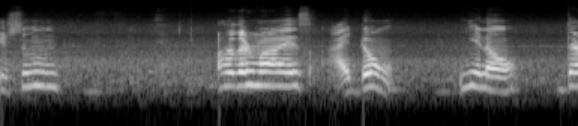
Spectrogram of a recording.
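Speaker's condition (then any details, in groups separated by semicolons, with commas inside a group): Cerebral palsy; mainly right side, right hand contracted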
